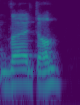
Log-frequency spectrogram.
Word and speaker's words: Verdun: Yeah, like Verdun. – Is it pronounced like that? – Yeah. – That's Verdun.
